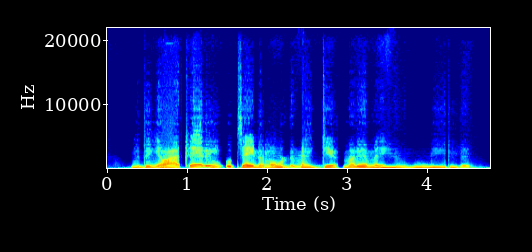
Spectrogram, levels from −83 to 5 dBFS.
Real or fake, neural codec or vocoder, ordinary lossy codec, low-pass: fake; codec, 44.1 kHz, 0.9 kbps, DAC; none; none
